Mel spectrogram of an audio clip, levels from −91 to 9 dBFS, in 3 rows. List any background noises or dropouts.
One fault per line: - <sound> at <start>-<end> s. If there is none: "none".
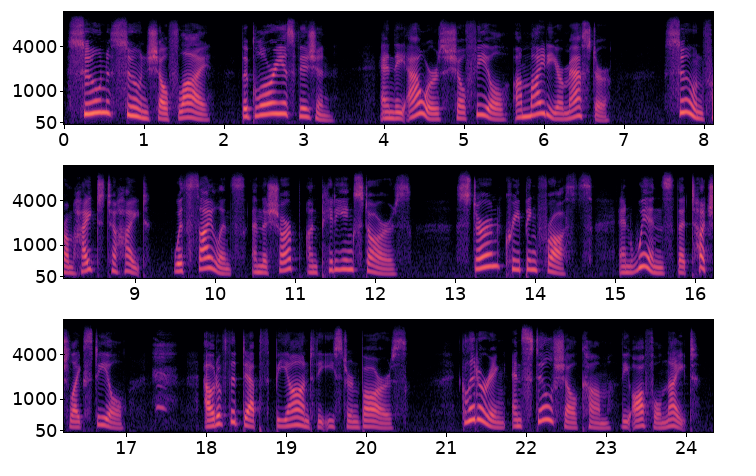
- breath at 17.3-17.7 s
